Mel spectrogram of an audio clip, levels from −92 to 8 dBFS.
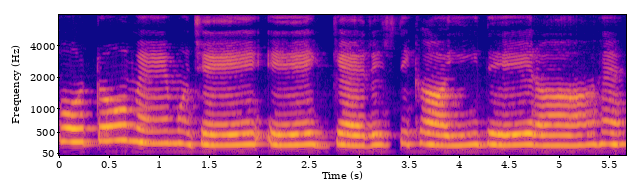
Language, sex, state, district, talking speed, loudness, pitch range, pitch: Hindi, female, Madhya Pradesh, Umaria, 95 wpm, -15 LUFS, 225-250 Hz, 235 Hz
